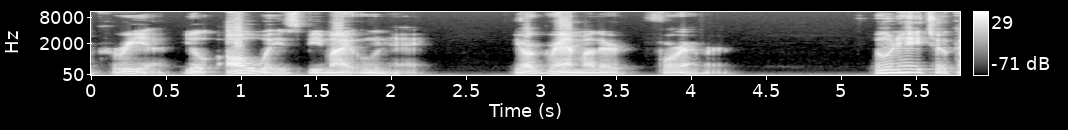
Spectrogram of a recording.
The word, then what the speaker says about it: Eunhei: Eunhei looked quickly at Mr. Kim and then turned to Joey. She nodded slowly. Yes, it's pronounced Eunhei. It means grace, Mr. Kim added. Eunhei, Joey said slowly this time, perfectly.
